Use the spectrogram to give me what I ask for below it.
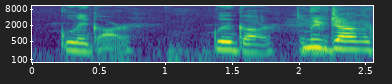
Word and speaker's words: Gligar: It's pronounced. This one? We had. Glider. Wait. Let me see. Glagger? Gligar.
